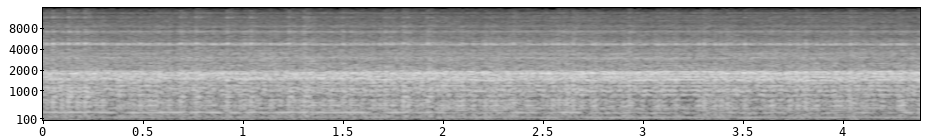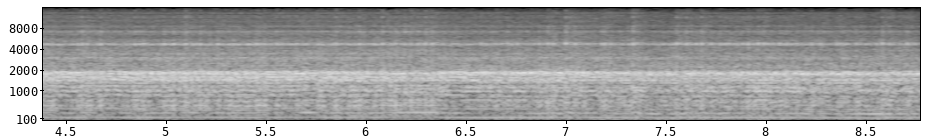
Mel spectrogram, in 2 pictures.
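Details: Small RC nitro engine with glow plug igniter, primed by covering the exhaust port and pulling the starter: steady high-pitched buzz holding even speed, no misses or knocks; runs cleanly.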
